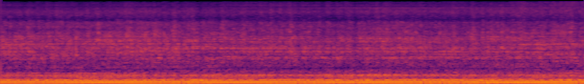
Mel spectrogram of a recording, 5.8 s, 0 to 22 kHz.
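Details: 1976 Datsun 280Z six, first start after sitting four or five years, open exhaust: loud deep burble, steady and even, no knocks or misses; runs cleanly, started right up; won't restart hot, owner suspects distributor.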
